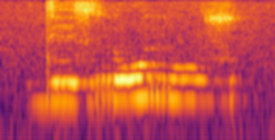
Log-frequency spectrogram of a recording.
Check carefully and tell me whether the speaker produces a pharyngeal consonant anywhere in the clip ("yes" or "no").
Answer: no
